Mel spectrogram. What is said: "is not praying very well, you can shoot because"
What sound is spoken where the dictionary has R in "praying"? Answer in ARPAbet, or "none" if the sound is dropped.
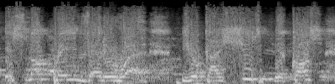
L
